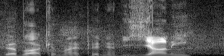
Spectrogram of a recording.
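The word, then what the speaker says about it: Jhonny: luck in my opinion Yanni Yanni with the silent h Johnny Peralta and David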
